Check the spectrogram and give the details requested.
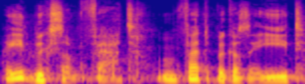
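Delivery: very soft, low, hushed Scottish brogue. Asked to do the impression from work again, doing a Fat Bastard impression. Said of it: "Say it again".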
